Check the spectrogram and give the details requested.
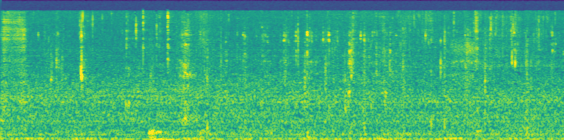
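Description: Faint chewing and small wet mouth clicks from people eating cheesy spaghetti squash, over a low steady hum.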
